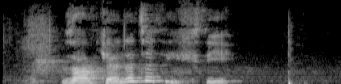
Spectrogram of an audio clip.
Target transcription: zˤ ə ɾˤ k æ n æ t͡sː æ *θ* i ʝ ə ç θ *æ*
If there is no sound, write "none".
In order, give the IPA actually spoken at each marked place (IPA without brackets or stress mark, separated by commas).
θ, i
